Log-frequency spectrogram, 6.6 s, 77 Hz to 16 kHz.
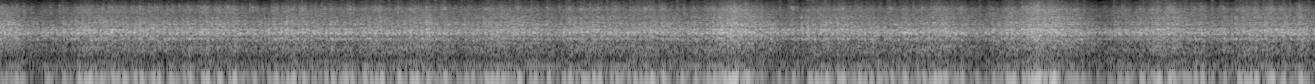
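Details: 2018 Honda CBR650F cold start: choppy, unsteady idle with a couple of stumbles and dips; rough until it warms.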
